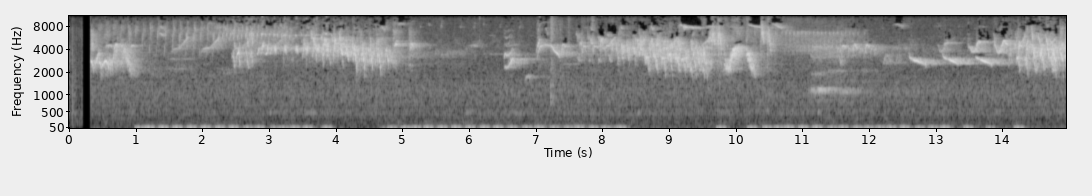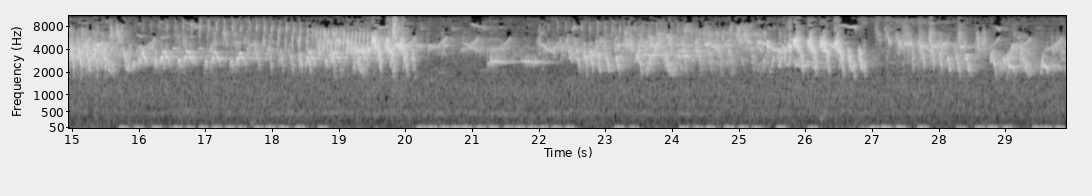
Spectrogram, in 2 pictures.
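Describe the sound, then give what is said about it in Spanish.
Dense, continuous bird chirping from many wetland birds in the wetlands of Suba, a bright high-pitched chorus of overlapping tweets and trills that stays steady throughout, with no voices. “Vale, a mi suba me suena naturaleza, humedales, así como diversidad de aves y animales.”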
